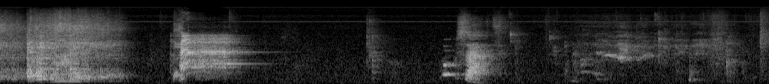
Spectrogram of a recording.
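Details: Holly, a pet Welsh Springer Spaniel, playing with an empty milk powder container as a toy, 16 June 2012; a few sharp, harsh barks in short bursts with pauses between, then softer yips, indoors with some household noise.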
